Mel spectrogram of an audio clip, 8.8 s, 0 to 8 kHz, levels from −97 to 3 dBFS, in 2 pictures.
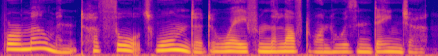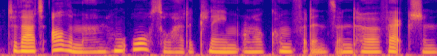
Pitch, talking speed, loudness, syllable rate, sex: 180 Hz, 205 wpm, -21 LUFS, 5.3 syllables/s, female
